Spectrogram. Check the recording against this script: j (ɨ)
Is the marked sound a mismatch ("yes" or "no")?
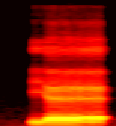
yes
